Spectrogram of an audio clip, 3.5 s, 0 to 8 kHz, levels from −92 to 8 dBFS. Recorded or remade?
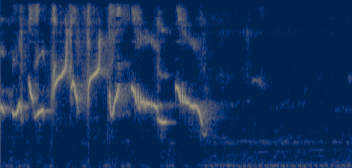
remade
